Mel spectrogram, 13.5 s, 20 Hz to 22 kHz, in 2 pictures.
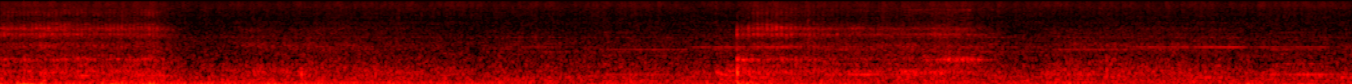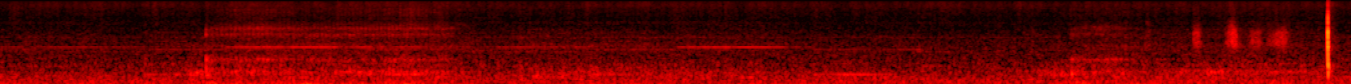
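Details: Adult man napping after a heavy night out; faint, hissy snoring breaths about every four seconds, roughly 15 a minute, against quiet room noise; snoring.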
